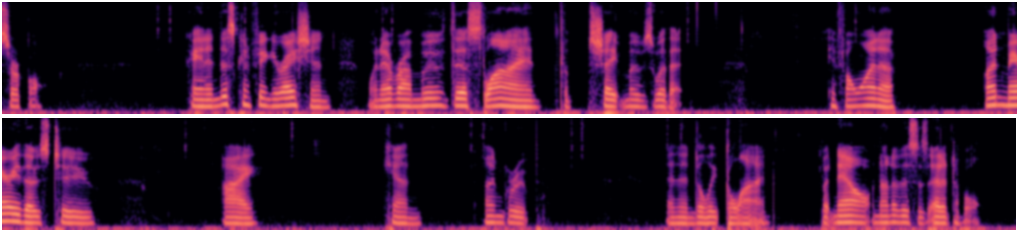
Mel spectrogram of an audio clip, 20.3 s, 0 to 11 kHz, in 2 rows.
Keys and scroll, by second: 0.0-1.0 typing.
